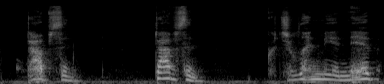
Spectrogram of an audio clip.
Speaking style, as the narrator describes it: I put a hand in front of my mouth and whispered

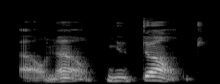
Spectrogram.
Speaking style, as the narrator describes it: he growled

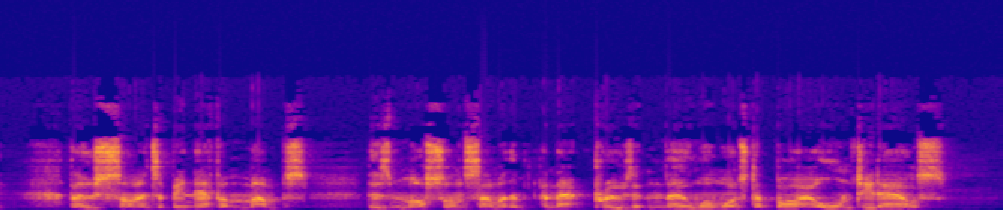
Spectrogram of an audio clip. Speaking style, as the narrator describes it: cried Christopher triumphantly

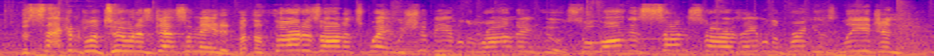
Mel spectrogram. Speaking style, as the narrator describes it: shouts back

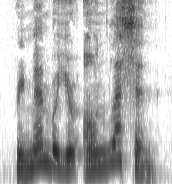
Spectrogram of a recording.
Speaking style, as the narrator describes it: Driz shouted

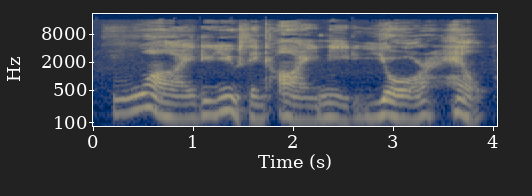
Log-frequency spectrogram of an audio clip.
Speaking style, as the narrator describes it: Larry replied

